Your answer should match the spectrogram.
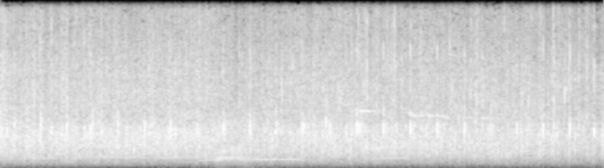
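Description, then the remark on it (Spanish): A crowd applauds God steadily, a dense, even wash of clapping that holds at the same loud level throughout, with a few brief cheers or whistles rising above it. “Acompáñenme a darle un fuerte aplauso a Dios por lo que va a hacer en este tiempo.”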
